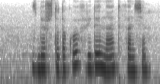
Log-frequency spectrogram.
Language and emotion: Russian, neutral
